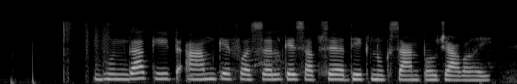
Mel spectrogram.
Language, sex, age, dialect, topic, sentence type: Magahi, female, 18-24, Southern, agriculture, statement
